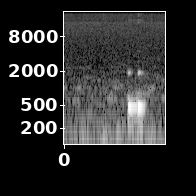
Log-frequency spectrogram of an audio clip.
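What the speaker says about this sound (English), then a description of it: "You can hear the parking sensors going off." A single short electronic beep from a Rivian R1T's parking sensors sounds once, fairly quiet against a low background hum.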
